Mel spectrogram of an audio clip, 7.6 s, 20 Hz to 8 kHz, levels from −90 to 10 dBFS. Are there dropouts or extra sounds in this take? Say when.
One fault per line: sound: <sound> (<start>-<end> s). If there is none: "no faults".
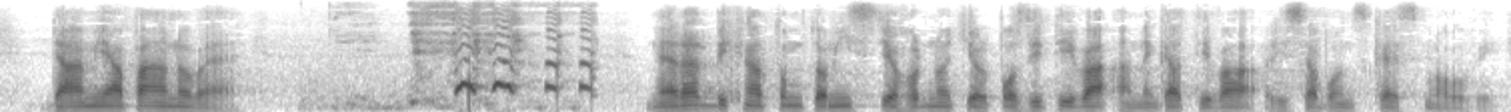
sound: laugh (1.5-3.0 s)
